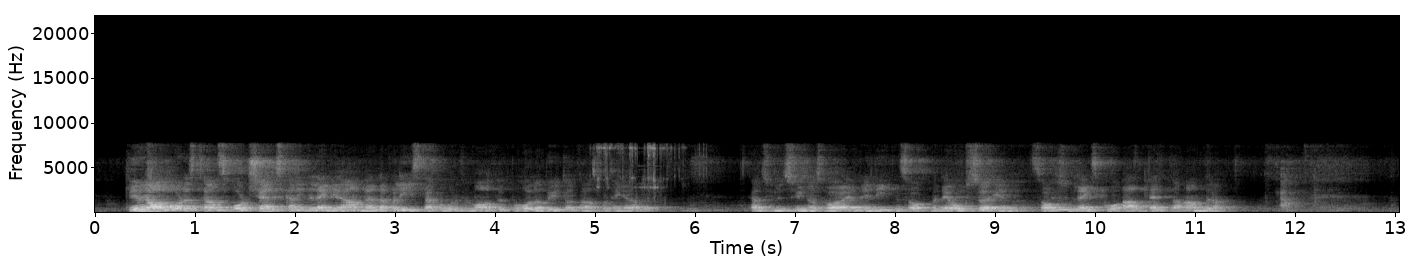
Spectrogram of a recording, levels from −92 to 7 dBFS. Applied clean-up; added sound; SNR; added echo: neural separator model SepFormer DNS4.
